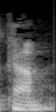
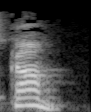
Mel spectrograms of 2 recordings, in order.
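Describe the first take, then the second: First: Said in the usual way. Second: High, loud single word of command; commanding call. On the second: Retold or imitated. Jesus calling Peter onto the water, loud and high. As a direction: call him across the water, firmly.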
